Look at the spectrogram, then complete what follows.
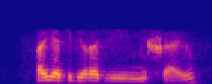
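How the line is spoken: Calm reply. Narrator (Russian): ответил Кашкет спокойно

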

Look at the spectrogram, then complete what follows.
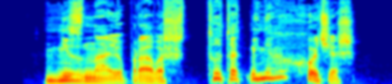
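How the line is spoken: Trembling voice. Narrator (Russian): произнес он дрожащим голосом

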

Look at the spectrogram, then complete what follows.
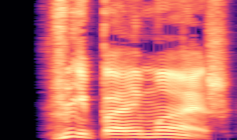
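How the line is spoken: Laughing. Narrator (Russian): засмеялся Витька

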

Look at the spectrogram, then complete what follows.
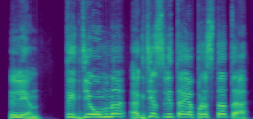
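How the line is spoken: Laughing. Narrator (Russian): смеялась Марийка

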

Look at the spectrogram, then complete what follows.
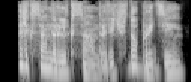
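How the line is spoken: Joyful, smiling. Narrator (Russian): радостно улыбнулась

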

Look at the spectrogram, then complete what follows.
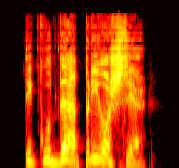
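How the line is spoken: Hissed. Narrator (Russian): прошипел Вовчик

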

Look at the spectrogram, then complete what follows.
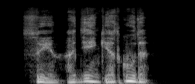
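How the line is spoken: Father whispering. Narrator (Russian): шепнул папа

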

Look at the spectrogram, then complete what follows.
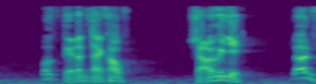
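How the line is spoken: Fearless shout. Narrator (Vietnamese): Đông không sợ mà còn quát lên

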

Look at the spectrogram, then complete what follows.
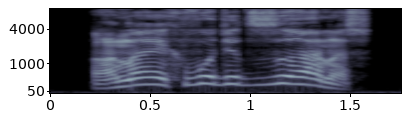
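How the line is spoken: Shout. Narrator (Russian): закричал Генка

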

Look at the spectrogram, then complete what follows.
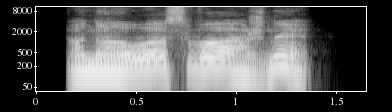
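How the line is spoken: Deep bass voice. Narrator (Russian): пробасил Фома

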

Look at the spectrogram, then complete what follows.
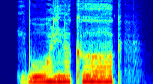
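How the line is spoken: Pained groan. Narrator (Russian): простонал Алексей, приседая на подламывающуюся ногу

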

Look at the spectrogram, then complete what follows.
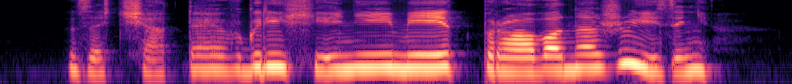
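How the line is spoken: Hissed through gritted teeth. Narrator (Russian): процедил он сквозь зубы

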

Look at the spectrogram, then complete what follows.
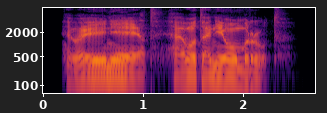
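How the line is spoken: Growled. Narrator (Russian): прорычал Келин

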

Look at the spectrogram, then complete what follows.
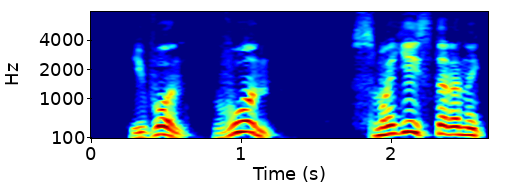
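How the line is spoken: Shouting. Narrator (Russian): крикнул Юрка

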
